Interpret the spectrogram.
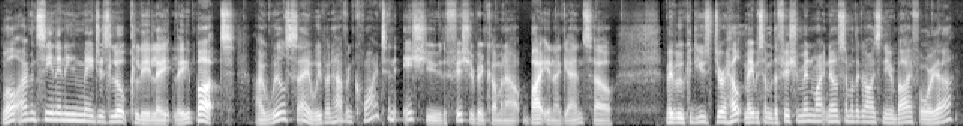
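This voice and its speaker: A man's voice: mid-range voice, sing-song, moderate pace. A man voicing a scrappy young street urchin boy who talks in a chatty, wheedling way with a put-on accent.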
